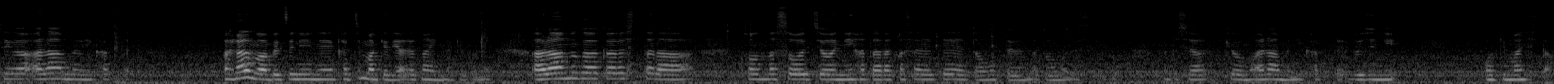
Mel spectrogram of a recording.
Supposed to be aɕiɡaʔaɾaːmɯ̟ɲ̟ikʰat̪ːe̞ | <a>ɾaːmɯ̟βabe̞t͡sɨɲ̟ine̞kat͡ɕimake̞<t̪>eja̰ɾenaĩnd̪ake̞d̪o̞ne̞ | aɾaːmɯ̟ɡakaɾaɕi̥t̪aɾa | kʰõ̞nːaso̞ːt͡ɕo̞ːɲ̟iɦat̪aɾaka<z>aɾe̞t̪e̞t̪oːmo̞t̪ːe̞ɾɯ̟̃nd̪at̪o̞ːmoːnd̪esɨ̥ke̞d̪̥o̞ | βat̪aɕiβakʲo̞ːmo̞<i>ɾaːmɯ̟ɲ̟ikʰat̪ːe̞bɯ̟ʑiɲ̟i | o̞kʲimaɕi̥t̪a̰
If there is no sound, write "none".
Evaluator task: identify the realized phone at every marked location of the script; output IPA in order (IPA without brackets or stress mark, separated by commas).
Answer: a, d̪, s, a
